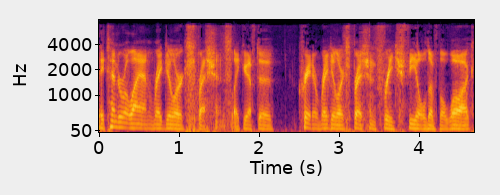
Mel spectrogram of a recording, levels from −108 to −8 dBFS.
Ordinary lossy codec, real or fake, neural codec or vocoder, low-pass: AAC, 32 kbps; real; none; 7.2 kHz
